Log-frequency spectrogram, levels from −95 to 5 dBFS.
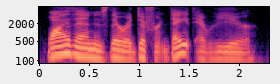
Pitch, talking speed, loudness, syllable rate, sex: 125 Hz, 235 wpm, -19 LUFS, 6.7 syllables/s, female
